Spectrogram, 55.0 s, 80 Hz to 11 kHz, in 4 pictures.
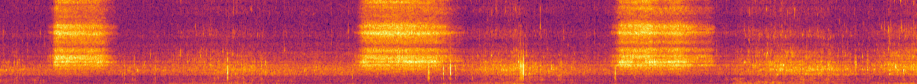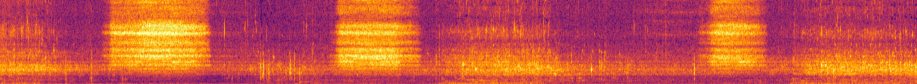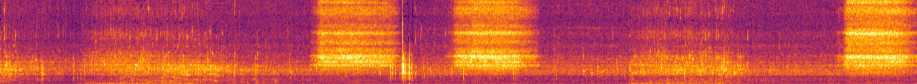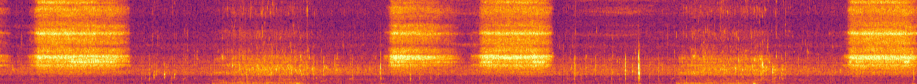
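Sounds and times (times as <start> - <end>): hissing regulator inhalations: 0.8 - 1.8, 5.4 - 6.9, 9.2 - 10.8, 15.3 - 17.1, 18.8 - 20.1, 23.6 - 25.3, 32.2 - 33.6, 34.2 - 35.7, 40.1 - 43.3, 47.0 - 50.8, 53.9 - 55.0
exhaled bubbles rumbling: 10.9 - 15.0, 20.3 - 23.4, 25.5 - 32.2, 36.5 - 39.5, 44.4 - 47.0, 51.3 - 53.9.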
